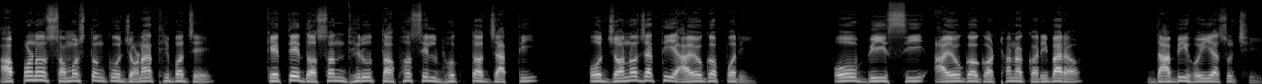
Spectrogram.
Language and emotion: Odia, neutral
